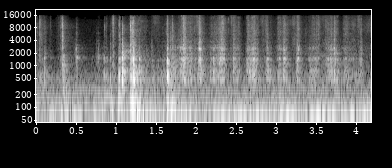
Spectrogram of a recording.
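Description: A hand tool clicks and taps against metal.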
